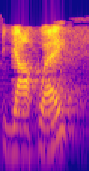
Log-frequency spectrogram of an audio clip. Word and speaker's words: Yahweh: And then in Hebrew, God's proper name is Jehovah, or sometimes pronounced Yahweh.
